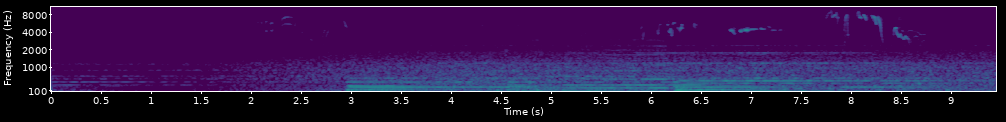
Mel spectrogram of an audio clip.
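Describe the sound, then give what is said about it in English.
Birds chirp and sing in scattered bursts after a heavy rain shower, over a steady, dense background hum of insects and ambient noise, with no voices present. “After the rain fell, the birds came out to sing.”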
